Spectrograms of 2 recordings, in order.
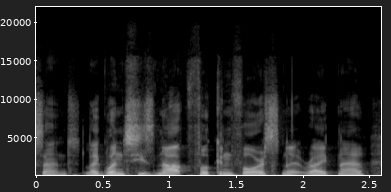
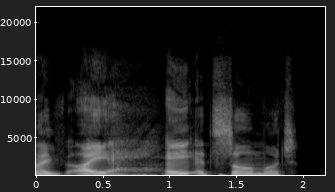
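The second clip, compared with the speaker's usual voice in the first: normal talking voice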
